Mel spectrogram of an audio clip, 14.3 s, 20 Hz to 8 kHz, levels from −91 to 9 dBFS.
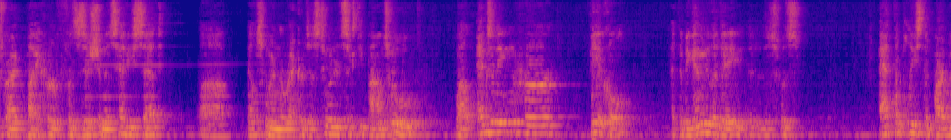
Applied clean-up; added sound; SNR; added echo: neural separator model SepFormer DNS4.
